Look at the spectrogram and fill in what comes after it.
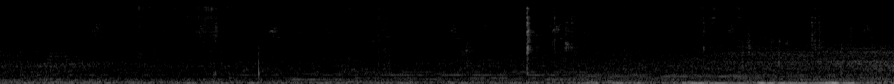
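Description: Faint outdoor ambience with birds calling in the background, and a single sharp click about five seconds in. Low rumbling noise rises in the last couple of seconds.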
